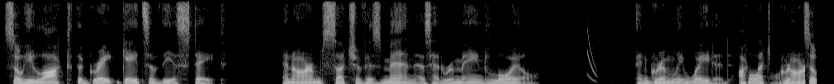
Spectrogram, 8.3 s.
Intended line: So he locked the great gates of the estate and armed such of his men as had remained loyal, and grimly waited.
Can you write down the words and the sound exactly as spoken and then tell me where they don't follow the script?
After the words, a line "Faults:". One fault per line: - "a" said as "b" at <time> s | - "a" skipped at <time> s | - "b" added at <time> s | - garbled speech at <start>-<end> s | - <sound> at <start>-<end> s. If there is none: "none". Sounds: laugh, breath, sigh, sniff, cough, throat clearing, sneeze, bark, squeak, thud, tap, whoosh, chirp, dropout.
So he locked the great gates of the estate and armed such of his men as had remained loyal, and grimly waited. [garbled]
Faults:
- chirp at 5.9-6.0 s
- garbled speech at 7.4-8.2 s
